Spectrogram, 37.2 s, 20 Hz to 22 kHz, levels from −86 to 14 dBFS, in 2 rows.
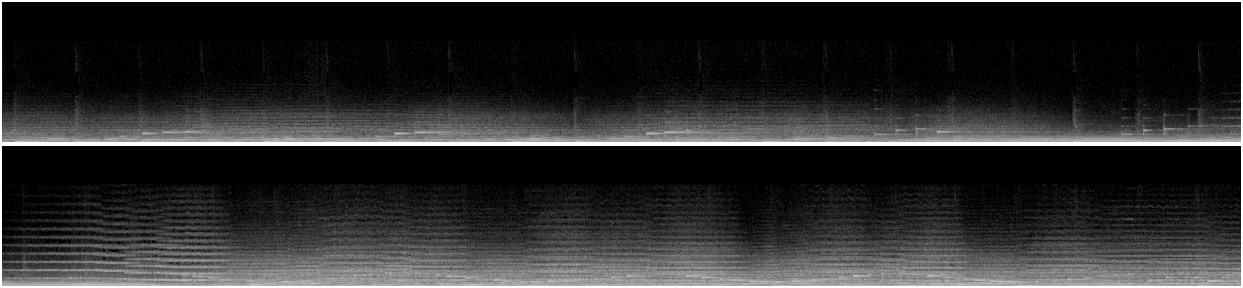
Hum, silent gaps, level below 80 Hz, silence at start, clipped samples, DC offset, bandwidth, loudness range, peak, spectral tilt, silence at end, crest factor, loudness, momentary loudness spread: none; none; -28 dBFS; 0 s; under 0.1%; under 0.1%; 11.5 kHz; 6 LU; -4 dBFS; -6.5 dB/octave; 0 s; 14 dB; -18 LUFS; 9 LU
